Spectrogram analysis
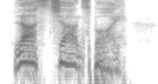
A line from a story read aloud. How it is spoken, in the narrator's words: rasped the creature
